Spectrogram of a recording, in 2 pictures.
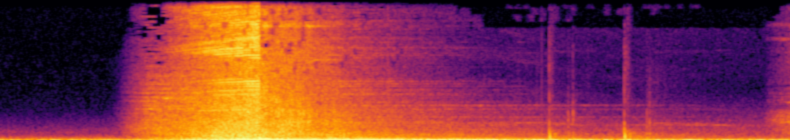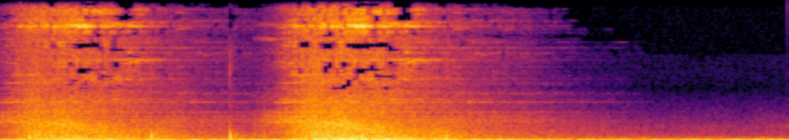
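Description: A bright magical shimmer and chime sound in bursts.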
